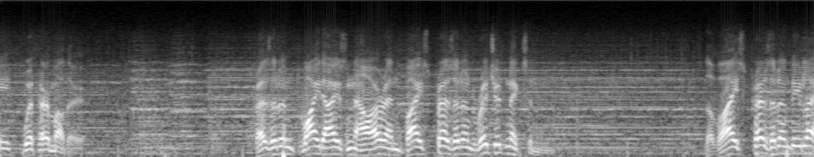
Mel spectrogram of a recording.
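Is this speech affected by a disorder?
No.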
